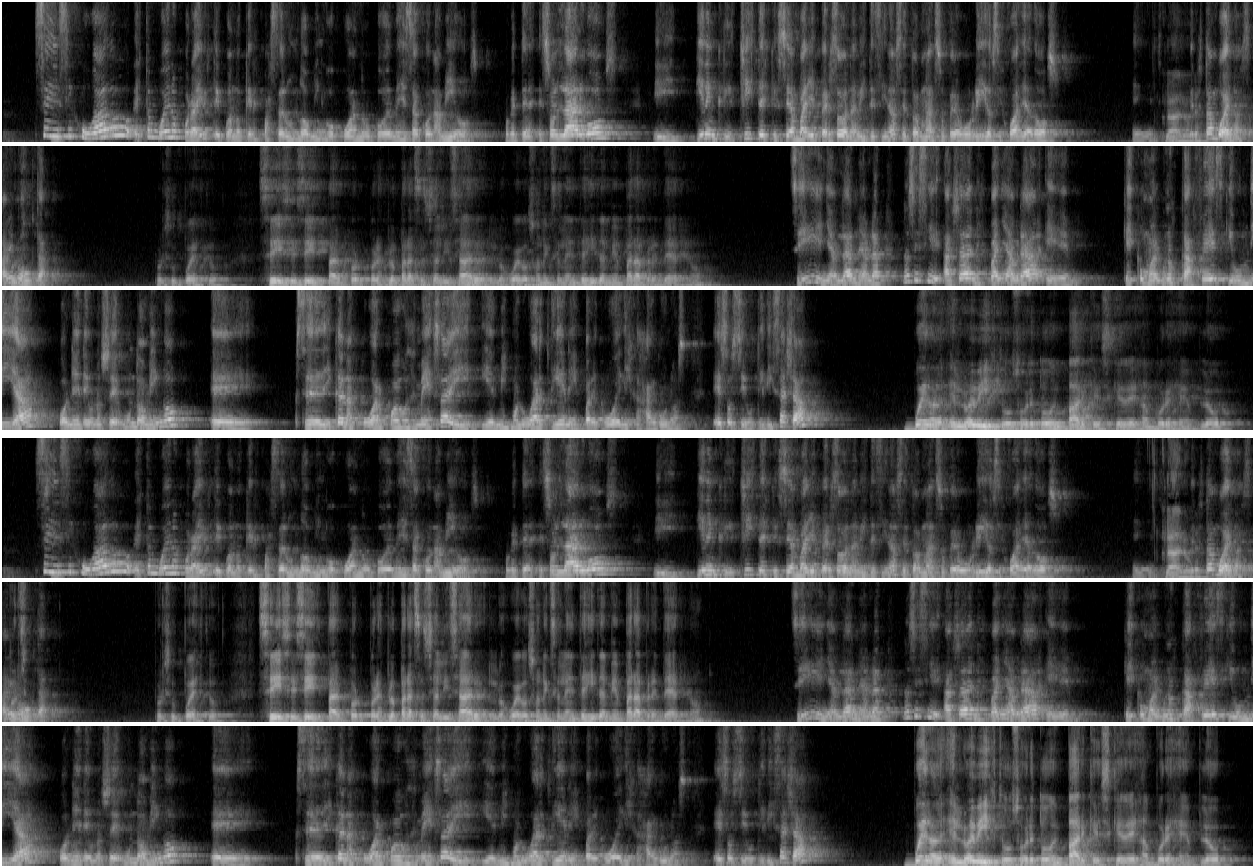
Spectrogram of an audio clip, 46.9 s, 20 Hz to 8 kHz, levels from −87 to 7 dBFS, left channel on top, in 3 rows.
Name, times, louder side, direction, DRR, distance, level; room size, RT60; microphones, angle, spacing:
voice 1, 0.5-5.9 6.3-7.6 8.1-13.2 14.1-14.4 14.8-16.2 25.5-29.1 29.7-31.7 32.0-33.5 33.9-34.4 34.9-39.8 40.2-41.3, left 2 dB, 70° left, 7 dB, 1.8 m, -24 dB
voice 2, 14.5-14.9 15.7-15.9 17.6-18.4 18.9-24.4 42.6-46.5, right 2 dB, 55° right, 7 dB, 1.5 m, -25 dB
26.0 x 15.0 x 6.8 m, 0.97 s
head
